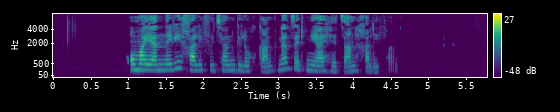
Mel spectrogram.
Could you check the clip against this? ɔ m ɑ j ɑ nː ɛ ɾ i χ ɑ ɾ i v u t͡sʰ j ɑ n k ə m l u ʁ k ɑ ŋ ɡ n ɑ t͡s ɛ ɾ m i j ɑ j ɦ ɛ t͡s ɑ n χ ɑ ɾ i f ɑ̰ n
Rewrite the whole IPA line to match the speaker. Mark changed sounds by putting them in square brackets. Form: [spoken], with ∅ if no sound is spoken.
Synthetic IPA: ɔ m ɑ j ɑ nː ɛ ɾ i χ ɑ [l] i [f] u t͡sʰ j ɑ n [ɡ] ə [∅] l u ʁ k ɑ ŋ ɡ n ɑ t͡s ɛ ɾ m i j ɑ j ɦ ɛ t͡s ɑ n χ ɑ [l] i f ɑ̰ n

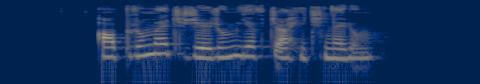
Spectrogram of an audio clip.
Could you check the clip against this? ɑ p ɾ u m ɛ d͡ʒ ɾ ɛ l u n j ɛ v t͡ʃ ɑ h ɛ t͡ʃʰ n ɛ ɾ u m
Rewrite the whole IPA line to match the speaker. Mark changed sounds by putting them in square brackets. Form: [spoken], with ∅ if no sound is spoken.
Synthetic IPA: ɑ p ɾ u m ɛ d͡ʒ ɾ ɛ [ɾ] u [m] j ɛ v t͡ʃ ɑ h [i] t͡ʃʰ n ɛ ɾ u m

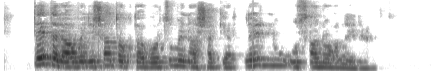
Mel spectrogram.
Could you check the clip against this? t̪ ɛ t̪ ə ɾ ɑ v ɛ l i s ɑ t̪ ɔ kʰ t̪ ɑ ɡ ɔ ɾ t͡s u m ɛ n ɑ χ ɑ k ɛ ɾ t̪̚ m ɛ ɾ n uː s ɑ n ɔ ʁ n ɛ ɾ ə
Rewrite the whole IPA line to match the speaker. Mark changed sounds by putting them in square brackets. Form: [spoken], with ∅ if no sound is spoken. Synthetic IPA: t̪ ɛ t̪ ə ɾ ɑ v ɛ l i [ʃ] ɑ t̪ ɔ kʰ t̪ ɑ ɡ ɔ ɾ t͡s u m ɛ n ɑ [ʃ] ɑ k ɛ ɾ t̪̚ [n] ɛ ɾ n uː s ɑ n ɔ ʁ n ɛ ɾ ə

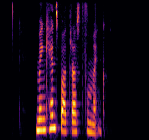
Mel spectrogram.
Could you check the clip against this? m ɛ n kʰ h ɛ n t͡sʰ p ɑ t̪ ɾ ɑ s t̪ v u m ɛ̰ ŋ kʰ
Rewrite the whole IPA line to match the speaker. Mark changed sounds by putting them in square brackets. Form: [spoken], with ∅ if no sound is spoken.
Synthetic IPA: m ɛ [ŋ] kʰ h ɛ n t͡sʰ p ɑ t̪ ɾ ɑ s t̪ v u m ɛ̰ ŋ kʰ

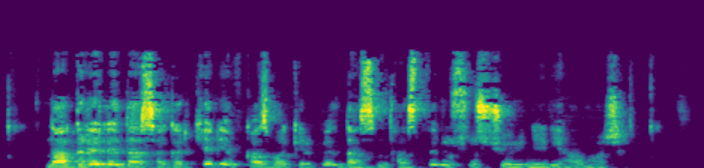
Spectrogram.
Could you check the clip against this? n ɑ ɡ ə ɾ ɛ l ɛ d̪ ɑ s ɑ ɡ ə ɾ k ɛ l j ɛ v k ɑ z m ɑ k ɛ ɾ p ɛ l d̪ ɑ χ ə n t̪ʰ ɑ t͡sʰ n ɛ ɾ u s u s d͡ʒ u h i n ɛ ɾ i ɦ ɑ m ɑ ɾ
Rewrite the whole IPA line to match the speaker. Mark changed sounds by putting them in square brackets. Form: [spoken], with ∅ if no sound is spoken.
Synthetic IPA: n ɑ ɡ ə ɾ ɛ l ɛ d̪ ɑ s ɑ ɡ ə ɾ [kʰ] ɛ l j ɛ v k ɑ z m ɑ k ɛ ɾ p ɛ l d̪ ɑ [s] ə n t̪ʰ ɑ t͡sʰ n ɛ ɾ u s u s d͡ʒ u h i n ɛ ɾ i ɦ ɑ m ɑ ɾ

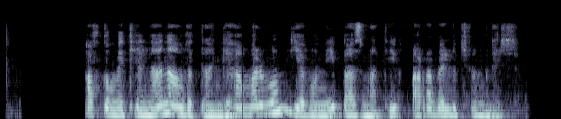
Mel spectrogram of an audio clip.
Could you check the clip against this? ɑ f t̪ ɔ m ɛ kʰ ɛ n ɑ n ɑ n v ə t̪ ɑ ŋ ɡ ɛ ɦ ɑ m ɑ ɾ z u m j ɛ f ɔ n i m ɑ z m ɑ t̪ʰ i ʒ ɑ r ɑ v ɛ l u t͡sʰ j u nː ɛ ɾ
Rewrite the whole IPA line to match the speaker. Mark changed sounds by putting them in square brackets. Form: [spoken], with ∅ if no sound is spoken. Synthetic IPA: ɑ f t̪ ɔ m ɛ kʰ ɛ n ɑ n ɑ n v ə t̪ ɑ ŋ ɡ ɛ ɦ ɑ m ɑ ɾ [v] u m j ɛ [v] ɔ n i [b] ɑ z m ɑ t̪ʰ i [v] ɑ r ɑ v ɛ l u t͡sʰ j u nː ɛ ɾ

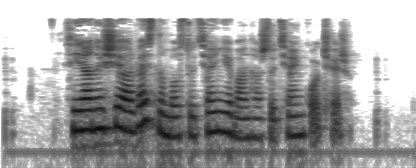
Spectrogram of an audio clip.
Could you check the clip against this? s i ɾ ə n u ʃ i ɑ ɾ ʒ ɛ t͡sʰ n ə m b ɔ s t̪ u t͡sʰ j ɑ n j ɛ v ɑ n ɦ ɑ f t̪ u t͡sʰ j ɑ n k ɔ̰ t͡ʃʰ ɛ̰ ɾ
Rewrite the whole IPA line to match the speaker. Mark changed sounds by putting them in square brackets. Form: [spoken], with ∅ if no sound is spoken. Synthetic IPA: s i ɾ [ɑ] n u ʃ i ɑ ɾ [v] ɛ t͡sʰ n ə m b ɔ s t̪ u t͡sʰ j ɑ n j ɛ v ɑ n ɦ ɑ [ʃ] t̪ u t͡sʰ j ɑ n k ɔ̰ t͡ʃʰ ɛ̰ ɾ

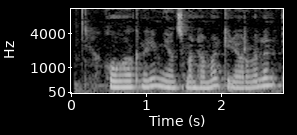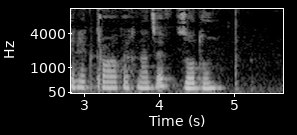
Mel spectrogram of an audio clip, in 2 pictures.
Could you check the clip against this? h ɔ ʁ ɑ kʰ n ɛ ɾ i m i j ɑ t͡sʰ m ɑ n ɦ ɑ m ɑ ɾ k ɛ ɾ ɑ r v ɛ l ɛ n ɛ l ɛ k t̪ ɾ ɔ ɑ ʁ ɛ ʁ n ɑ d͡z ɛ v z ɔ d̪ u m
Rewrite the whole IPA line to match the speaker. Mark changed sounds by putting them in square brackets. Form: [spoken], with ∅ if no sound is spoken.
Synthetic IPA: [χ] ɔ ʁ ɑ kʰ n ɛ ɾ i m i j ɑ t͡sʰ m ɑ n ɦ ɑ m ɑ ɾ k [i] ɾ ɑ r v ɛ l ɛ n ɛ l ɛ k t̪ ɾ ɔ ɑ ʁ ɛ ʁ n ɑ d͡z ɛ v z ɔ d̪ u m

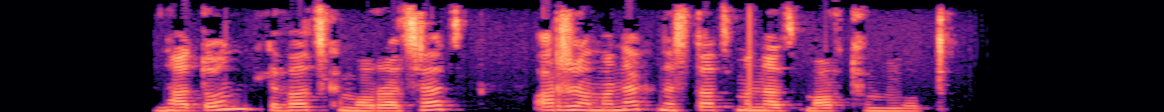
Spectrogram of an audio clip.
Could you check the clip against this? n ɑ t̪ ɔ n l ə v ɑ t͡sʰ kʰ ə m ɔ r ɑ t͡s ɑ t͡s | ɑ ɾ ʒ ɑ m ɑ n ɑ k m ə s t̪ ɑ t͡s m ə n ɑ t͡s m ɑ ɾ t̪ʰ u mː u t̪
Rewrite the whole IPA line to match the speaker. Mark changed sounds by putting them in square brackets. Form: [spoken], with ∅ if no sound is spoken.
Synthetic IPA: n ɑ t̪ ɔ n l ə v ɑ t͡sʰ kʰ ə m ɔ r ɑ [t͡sʰ] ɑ t͡s | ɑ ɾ ʒ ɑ m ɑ n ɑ k [n] ə s t̪ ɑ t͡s m ə n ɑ t͡s m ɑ ɾ t̪ʰ u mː u t̪

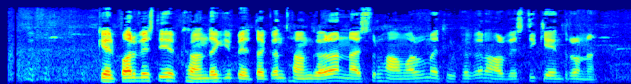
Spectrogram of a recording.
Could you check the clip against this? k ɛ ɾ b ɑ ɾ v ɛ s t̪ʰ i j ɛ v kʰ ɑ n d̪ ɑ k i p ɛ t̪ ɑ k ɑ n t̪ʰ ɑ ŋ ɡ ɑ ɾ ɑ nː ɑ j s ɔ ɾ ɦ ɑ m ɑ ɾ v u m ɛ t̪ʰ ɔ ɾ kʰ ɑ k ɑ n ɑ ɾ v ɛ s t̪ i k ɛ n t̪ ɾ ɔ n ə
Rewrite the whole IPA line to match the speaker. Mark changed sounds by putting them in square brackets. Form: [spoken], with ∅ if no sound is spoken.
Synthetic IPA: k ɛ ɾ [p] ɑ ɾ v ɛ s [t̪] i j ɛ v kʰ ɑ n d̪ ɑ k i p ɛ t̪ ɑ k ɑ n t̪ʰ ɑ ŋ ɡ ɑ ɾ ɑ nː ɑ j s ɔ ɾ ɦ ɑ m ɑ ɾ v u m ɛ t̪ʰ [u] ɾ kʰ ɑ k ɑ n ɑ ɾ v ɛ s t̪ i k ɛ n t̪ ɾ ɔ n ə

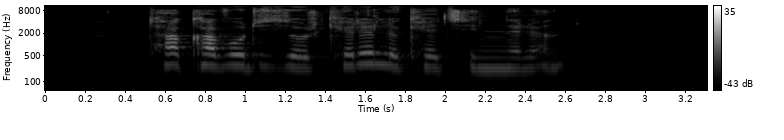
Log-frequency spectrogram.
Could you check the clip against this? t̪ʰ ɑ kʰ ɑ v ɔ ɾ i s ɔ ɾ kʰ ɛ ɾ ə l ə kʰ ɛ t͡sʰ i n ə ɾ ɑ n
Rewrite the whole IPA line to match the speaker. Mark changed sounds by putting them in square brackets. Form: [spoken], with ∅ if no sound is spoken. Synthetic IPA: t̪ʰ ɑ kʰ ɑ v ɔ ɾ i [z] ɔ ɾ kʰ ɛ ɾ ə l ə kʰ ɛ t͡sʰ i [nː] ə ɾ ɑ n

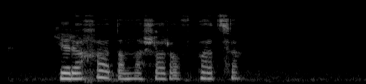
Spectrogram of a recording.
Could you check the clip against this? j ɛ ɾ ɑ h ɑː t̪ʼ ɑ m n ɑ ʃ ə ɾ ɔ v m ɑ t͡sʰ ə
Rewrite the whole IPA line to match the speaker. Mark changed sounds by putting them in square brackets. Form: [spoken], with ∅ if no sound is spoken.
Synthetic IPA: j ɛ ɾ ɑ [χ] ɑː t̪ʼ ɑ m n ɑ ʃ [ɑ] ɾ ɔ v [b] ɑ t͡sʰ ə

